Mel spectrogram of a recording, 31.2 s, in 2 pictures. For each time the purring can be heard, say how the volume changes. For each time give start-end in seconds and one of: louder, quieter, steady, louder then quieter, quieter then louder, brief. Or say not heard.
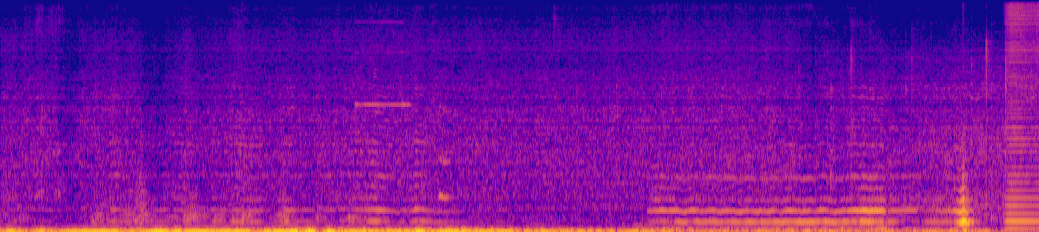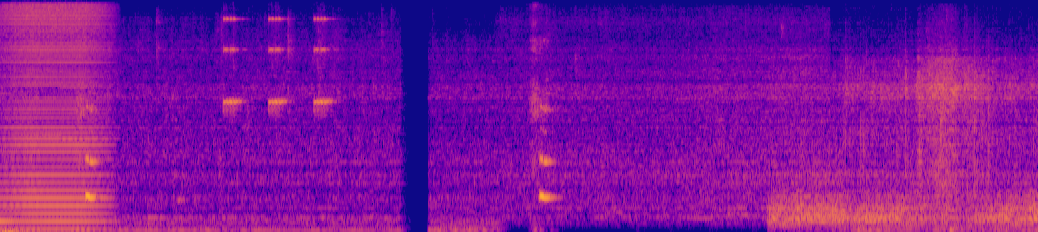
27.1-31.1 quieter then louder.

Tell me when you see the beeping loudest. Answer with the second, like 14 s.
20 s.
